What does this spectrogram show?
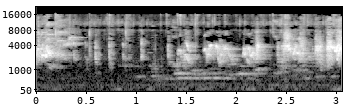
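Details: Budgerigar chirping and singing, happy: quick twittering notes and squeaky chirps, rising into louder, harsher warbled bursts near the end.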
